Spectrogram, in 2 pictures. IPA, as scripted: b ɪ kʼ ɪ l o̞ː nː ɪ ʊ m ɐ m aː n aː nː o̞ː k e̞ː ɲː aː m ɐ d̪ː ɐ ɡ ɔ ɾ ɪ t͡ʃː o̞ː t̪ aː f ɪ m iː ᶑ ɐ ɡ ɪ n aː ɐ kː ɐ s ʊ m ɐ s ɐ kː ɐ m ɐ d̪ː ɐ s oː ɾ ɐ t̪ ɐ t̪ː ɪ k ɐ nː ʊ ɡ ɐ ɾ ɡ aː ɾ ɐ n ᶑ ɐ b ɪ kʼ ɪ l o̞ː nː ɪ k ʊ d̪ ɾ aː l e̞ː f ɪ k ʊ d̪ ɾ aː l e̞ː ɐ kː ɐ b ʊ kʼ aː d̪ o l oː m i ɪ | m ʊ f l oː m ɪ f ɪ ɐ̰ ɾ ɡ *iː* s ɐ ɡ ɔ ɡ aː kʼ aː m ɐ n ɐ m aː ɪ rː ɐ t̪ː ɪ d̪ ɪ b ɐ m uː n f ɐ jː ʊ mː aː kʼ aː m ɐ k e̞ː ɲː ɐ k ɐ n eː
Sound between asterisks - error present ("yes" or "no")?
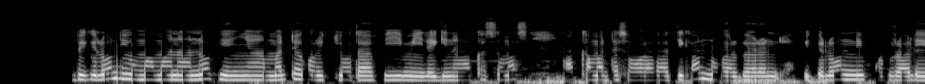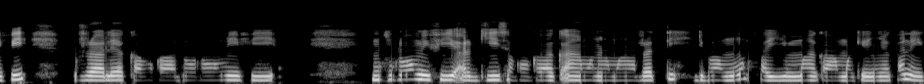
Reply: no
